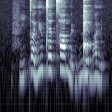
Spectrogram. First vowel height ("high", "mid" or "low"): high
